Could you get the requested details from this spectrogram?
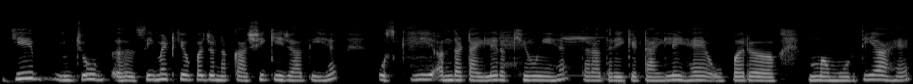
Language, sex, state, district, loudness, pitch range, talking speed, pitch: Hindi, female, Uttar Pradesh, Jalaun, -33 LUFS, 185-215 Hz, 165 wpm, 195 Hz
